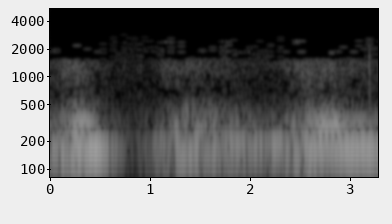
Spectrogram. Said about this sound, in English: Now, just step inside here and see how the motor sounds.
